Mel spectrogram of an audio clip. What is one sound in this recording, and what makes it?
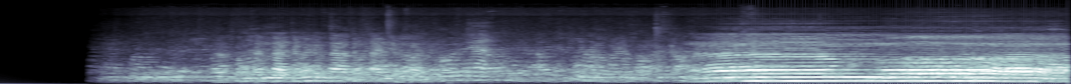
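A group of men chant together in a steady, droning unison.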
